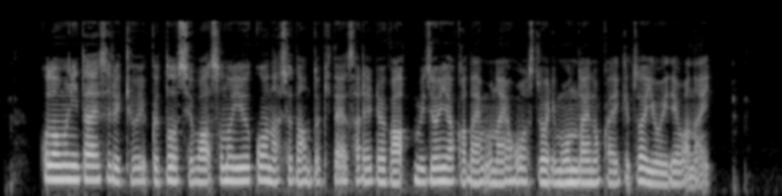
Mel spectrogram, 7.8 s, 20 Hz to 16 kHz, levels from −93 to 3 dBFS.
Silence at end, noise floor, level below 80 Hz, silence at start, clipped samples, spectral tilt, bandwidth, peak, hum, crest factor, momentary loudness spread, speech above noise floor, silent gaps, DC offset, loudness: 0.7 s; -57 dBFS; -66 dBFS; 0.45 s; under 0.1%; -6 dB/octave; 11.5 kHz; -8 dBFS; none; 16 dB; 7 LU; 33 dB; none; under 0.1%; -25 LUFS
